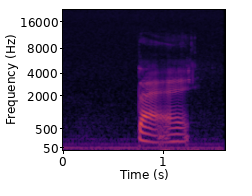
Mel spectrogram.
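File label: "dai", third tone, Chinese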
